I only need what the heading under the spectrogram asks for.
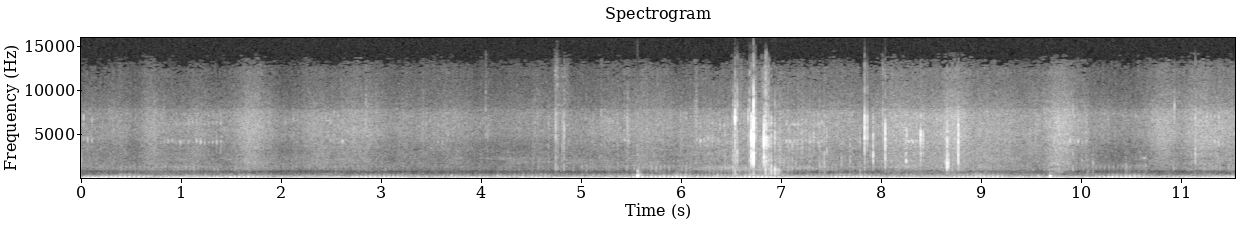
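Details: Pregnant black cat lying belly-up with her big belly being rubbed; a soft, low continuous purr rumbles steadily throughout, with a few faint clicks and brief higher sounds scattered over a quiet outdoor background.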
